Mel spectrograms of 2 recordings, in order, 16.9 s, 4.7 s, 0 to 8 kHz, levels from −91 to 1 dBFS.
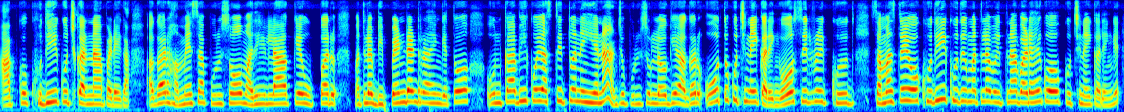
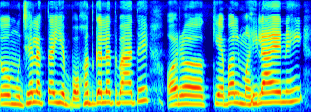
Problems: constant background noise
